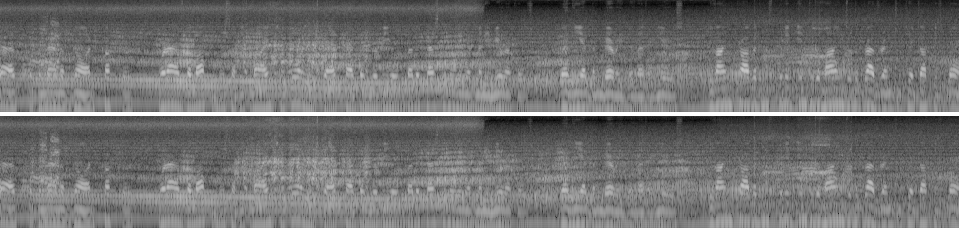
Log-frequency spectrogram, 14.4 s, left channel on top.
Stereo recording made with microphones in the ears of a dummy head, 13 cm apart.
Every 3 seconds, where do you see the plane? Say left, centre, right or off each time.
left, centre, right, right, right.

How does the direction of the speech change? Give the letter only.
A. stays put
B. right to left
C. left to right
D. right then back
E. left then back
A.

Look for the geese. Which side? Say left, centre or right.
right.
